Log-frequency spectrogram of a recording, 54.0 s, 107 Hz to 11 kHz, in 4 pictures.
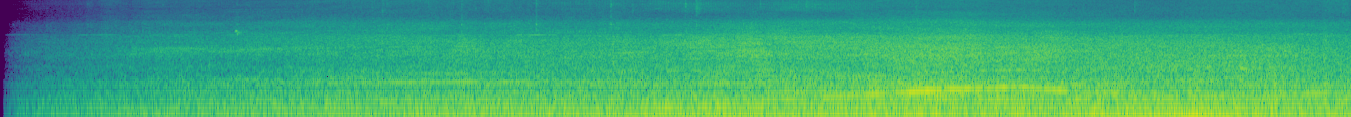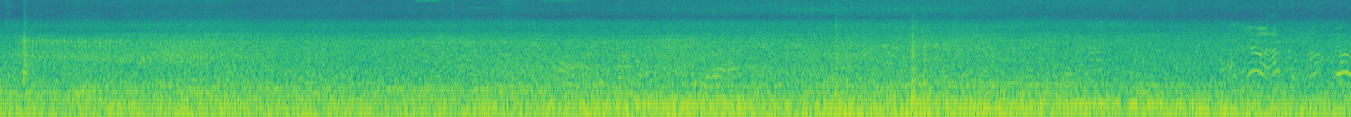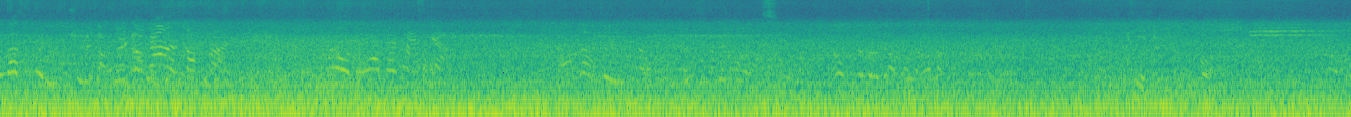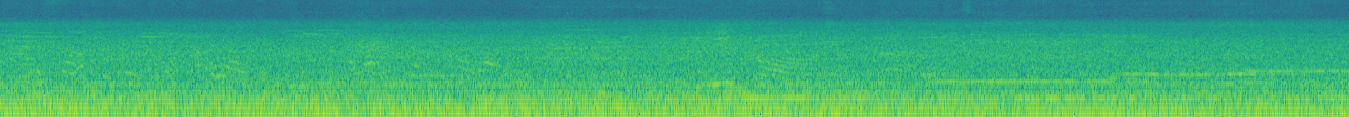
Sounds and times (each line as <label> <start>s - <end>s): walking in the Street 0.2s - 54.0s
crowd 3.2s - 51.4s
